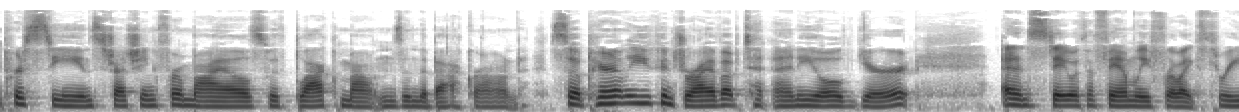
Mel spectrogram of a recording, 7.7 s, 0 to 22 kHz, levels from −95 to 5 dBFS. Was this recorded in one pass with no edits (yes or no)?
no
